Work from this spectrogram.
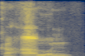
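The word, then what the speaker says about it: Cajón: Yeah, it's Spanish, so Cajon. Cajon? Like cajones.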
